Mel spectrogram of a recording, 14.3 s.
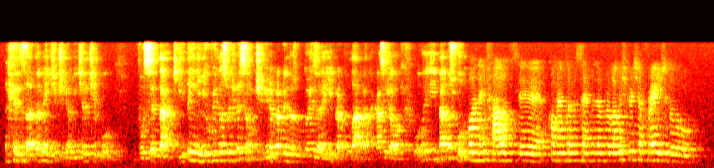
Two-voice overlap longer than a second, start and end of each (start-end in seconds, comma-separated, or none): none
